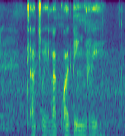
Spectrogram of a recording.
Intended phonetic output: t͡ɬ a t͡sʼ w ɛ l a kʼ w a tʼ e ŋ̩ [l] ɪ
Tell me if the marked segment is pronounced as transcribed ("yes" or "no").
no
